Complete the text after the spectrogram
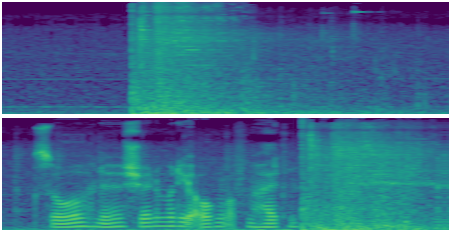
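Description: A gun fires loudly with a booming echo.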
